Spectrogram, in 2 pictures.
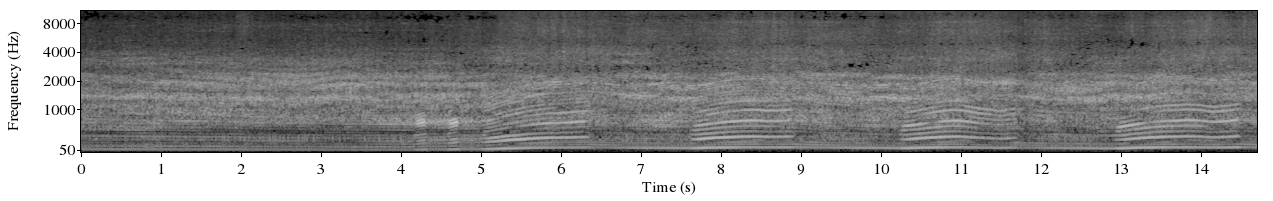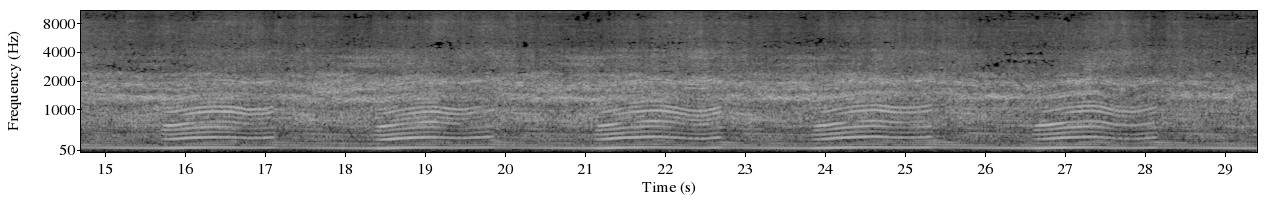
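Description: Petrol brush cutter engine with a homemade rice-cutting attachment, running steadily, then picking up speed about five seconds in. From then on its pitch rises and falls in a regular cycle about every three seconds as the blade swings through the rice stalks.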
